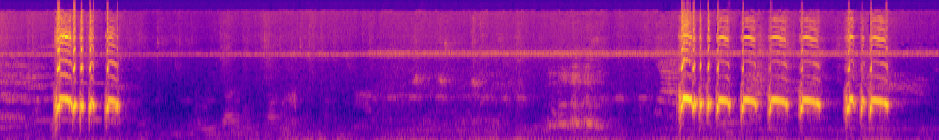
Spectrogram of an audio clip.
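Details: A prolifically singing local zebra dove, used to stimulate doves that have stopped singing, gives two bursts of quick, staccato, mid-pitched bubbling coos separated by a quiet gap with faint low rumble.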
